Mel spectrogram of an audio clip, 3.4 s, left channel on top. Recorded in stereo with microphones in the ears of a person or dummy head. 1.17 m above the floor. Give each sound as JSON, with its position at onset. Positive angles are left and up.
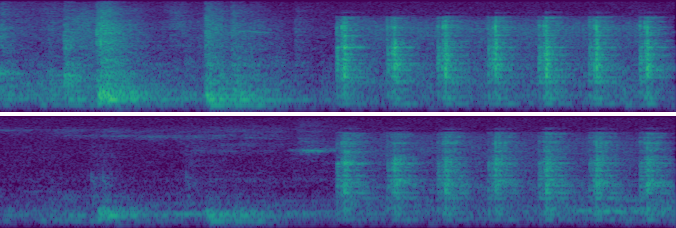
{"t": 1.7, "sound": "ticking", "side_deg": 35, "distance_m": 0.9}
